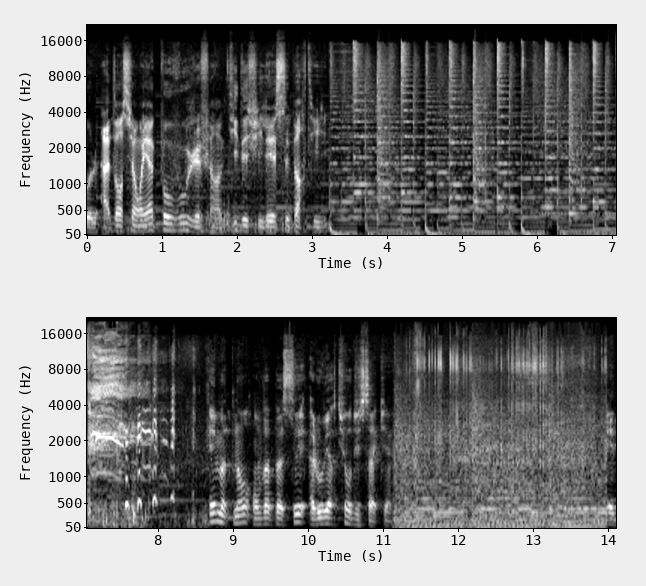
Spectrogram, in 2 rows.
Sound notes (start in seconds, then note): 7.1 laughs; 11.2 scary music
